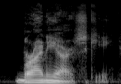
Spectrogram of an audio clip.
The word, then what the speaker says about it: Briniarski: Well, like I said, I'm really going to go ahead and just kind of get going here and start talking about Andrew Briniarski. And I did figure out that is the way you say his name.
